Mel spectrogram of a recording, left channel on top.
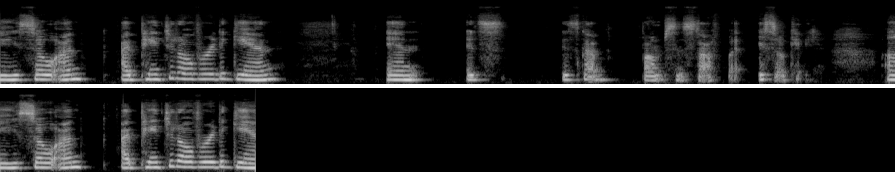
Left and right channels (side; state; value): right; drops out; at 2.6 s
